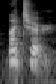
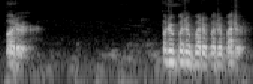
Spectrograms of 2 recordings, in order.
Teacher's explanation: British English, a double T is pronounced more like t on the tip of your tongue, butter. But in American English, we pronounce it a little farther back in our mouths, butter.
